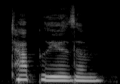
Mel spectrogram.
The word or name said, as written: Tapleyism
